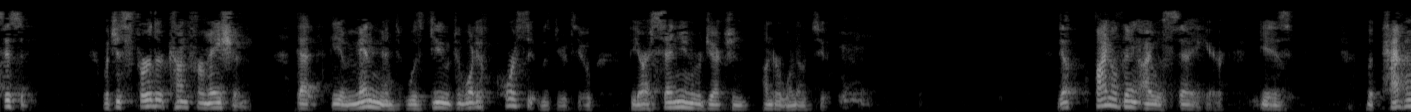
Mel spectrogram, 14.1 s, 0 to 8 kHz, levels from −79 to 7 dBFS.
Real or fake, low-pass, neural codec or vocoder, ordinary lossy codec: fake; 7.2 kHz; codec, 16 kHz in and 24 kHz out, 1.1 kbps, FireRedTTS-2 codec; MP3, 24 kbps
